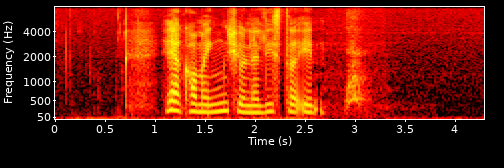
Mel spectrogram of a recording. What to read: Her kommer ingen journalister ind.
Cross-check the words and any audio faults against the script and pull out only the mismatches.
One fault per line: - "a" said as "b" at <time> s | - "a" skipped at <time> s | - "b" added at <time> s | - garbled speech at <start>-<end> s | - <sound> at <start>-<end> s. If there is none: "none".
- bark at 2.9-3.2 s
